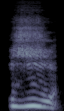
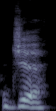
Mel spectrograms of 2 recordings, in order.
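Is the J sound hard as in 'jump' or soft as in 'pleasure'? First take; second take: soft; hard. First: The J is soft, like the 's' in pleasure. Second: The J is hard, like the 'j' in jump. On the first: The speaker calls it right. "It's J as in pleasure" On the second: The speaker calls it wrong. "not J"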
